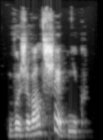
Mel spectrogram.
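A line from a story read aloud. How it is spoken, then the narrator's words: Stern mother. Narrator (Russian): строго указала матушка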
